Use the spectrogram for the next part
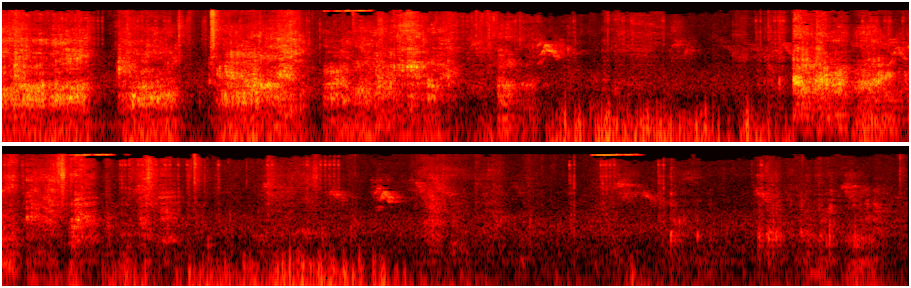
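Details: Staffordshire Bull Terriers romping in the garden over a Christmas ball; a few sharp barks open, then rapid rumbling growls that fade toward the end amid rustling.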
